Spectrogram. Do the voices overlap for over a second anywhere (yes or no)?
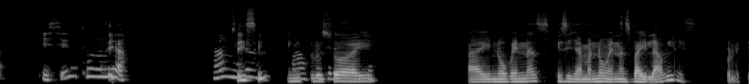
yes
